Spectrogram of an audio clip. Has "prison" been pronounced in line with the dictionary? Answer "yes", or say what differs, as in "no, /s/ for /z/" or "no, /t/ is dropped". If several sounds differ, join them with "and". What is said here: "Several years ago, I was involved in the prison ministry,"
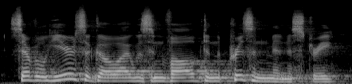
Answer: yes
